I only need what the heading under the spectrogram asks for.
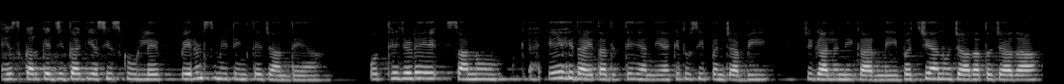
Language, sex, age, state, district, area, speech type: Punjabi, female, 30-45, Punjab, Shaheed Bhagat Singh Nagar, urban, spontaneous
